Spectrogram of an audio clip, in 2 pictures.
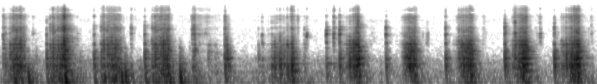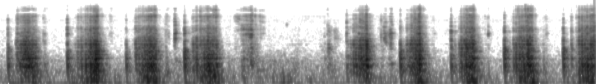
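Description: A metal blade scrapes shavings off the remaining end of a solid blue bar of soap held in the fingers, cutting on a table. It makes a series of short, dry rasping strokes at an uneven pace of roughly one and a half per second, each a bright, papery scrape with a soft low thump underneath and almost no ring afterward.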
